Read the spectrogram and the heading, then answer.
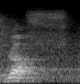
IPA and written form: rʌf (rough)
